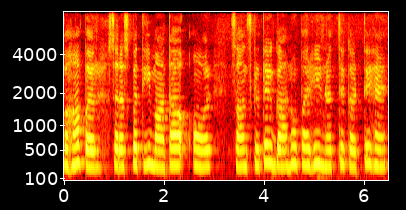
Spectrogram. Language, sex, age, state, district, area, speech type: Hindi, female, 30-45, Rajasthan, Karauli, urban, spontaneous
